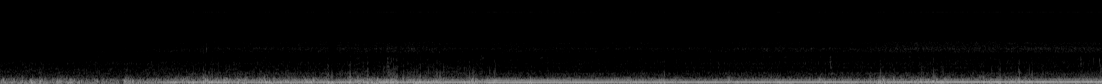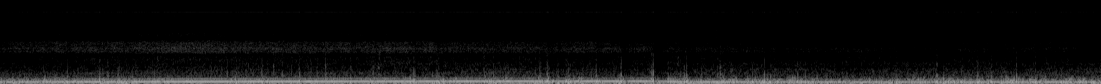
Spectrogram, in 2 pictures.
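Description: BMW 4 Series Gran Coupe engine pulling steadily as the car drives, with road and wind noise from the car-mounted camera. The engine note climbs slowly and then steps down once, about three quarters of the way through.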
